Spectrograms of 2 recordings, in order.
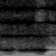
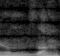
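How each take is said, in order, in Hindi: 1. स्वर लंबे खींचकर बोले जाते हैं। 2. स्वर छोटे और जल्दी बोले जाते हैं। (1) "हमज़ा नहीं, इसको खींचेंगे नहीं" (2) "हमज़ा पढ़ें"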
